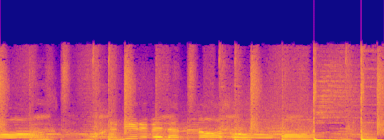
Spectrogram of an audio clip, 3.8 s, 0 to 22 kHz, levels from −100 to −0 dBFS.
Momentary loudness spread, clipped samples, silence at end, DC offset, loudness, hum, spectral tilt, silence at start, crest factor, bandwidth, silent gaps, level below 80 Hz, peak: 7 LU; under 0.1%; 0 s; under 0.1%; -16 LUFS; none; -4 dB/octave; 0 s; 16 dB; 15.5 kHz; none; -22 dBFS; 0 dBFS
